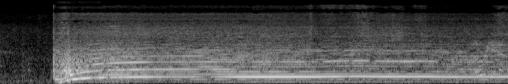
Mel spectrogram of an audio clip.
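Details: Shop vac tested outside after repairing its grumbling motor bearings and a radial fan that had backed off and caused no suction: it spins up fast to a clean, steady high hum with no rattle or grinding; normal running.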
